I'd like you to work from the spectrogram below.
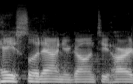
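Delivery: ordinary delivery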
